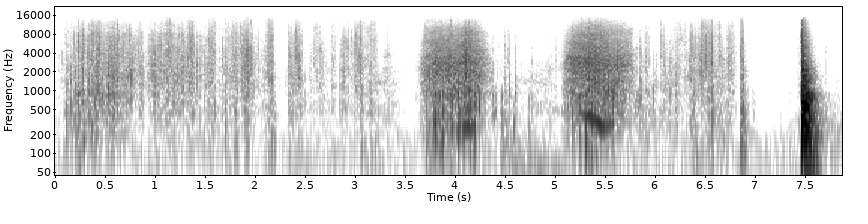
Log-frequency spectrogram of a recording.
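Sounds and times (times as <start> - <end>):
paper bag being blown up: 3.6 - 7.0.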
